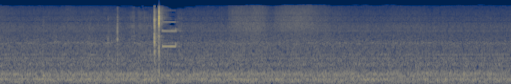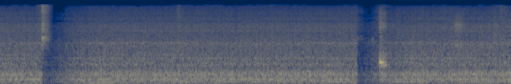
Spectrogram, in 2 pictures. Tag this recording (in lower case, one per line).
beep
inside a small room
